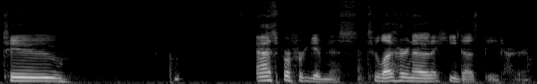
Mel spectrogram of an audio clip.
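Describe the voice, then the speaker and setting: A reviewer with a mid-range voice talks through a recap in a casual, informal way. The pace is slow, broken into short phrases with self-corrections. Listeners are addressed directly, and the sound is dry with no room echo. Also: medium pitch, darkish tone. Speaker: podcast reviewer.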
